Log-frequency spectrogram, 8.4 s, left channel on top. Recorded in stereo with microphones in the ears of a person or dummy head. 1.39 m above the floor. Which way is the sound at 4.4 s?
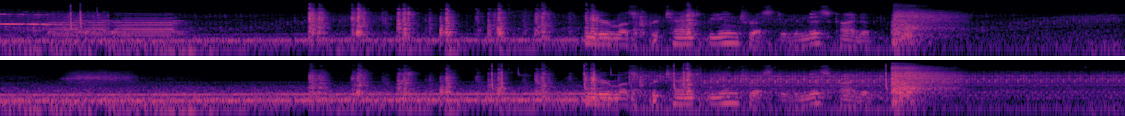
Centre (ahead or behind).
